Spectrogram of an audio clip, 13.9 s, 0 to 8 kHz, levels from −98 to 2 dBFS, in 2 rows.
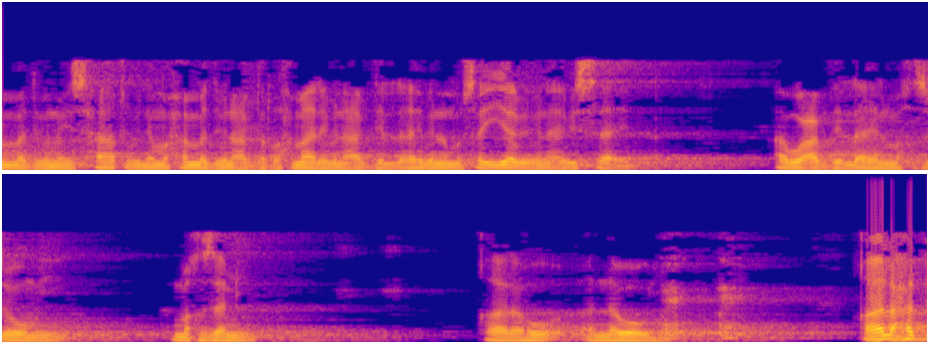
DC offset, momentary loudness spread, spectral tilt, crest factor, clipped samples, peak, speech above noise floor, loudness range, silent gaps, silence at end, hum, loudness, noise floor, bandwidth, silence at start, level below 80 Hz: under 0.1%; 19 LU; -9.5 dB/octave; 18 dB; under 0.1%; 0 dBFS; 43 dB; 4 LU; none; 0 s; none; -18 LUFS; -60 dBFS; 5.4 kHz; 0 s; -56 dBFS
